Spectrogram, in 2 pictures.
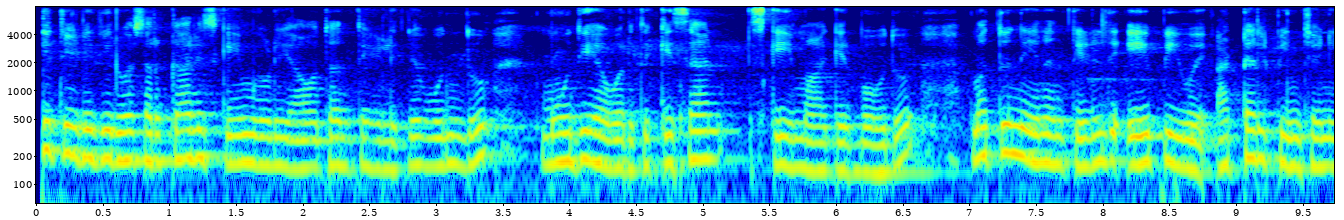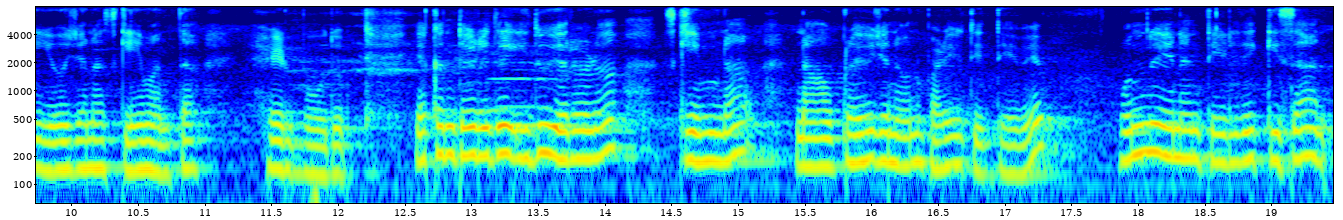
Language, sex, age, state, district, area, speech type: Kannada, female, 18-30, Karnataka, Udupi, rural, spontaneous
